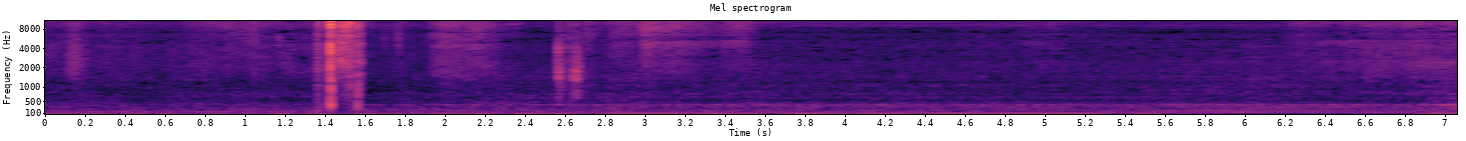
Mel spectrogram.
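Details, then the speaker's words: Hyundai Santro Xing, 52,205 km, idling after start: lumpy uneven misfire with poor pickup and low mileage, despite ignition coils and four spark plugs already replaced by another mechanic. "ये guys इस car में missing."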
